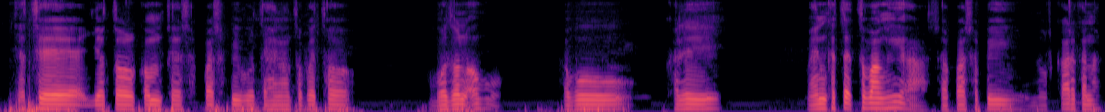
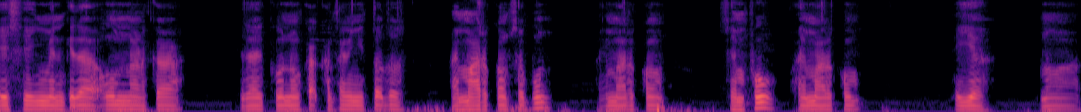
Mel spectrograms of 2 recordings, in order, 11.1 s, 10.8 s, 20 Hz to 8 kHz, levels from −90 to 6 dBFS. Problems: none marked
